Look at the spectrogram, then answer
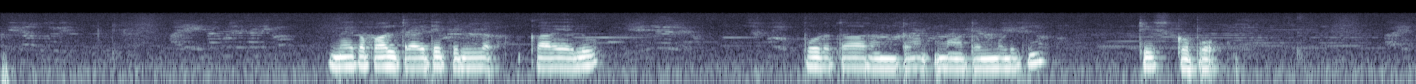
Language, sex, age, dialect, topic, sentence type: Telugu, male, 18-24, Southern, agriculture, statement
